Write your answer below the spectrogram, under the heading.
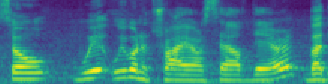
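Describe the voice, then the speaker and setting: A man with a Hungarian accent speaks over music in the background. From Hungary. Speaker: event agency founder. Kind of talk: casual interview. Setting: event show studio booth.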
